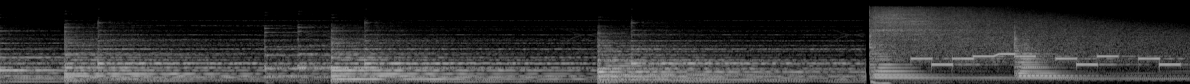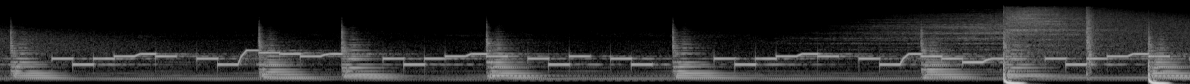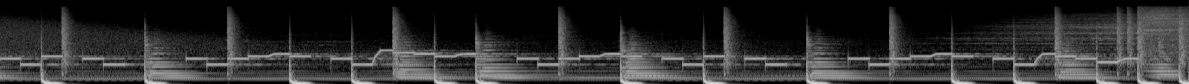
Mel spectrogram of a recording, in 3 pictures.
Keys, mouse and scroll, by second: 0.4-1.0 scroll down 5, 1.0 s, 1.8 g, 3.1 g, 5.9 scroll down 6, 6.2-7.7 middle drag, 7.7-8.0 scroll down 4, 8.0 e, 11.5 `, 12.7 shift+middle click, 12.9-14.0 shift+scroll down 1, 14.0 `, 14.3 middle click, 14.9-15.9 scroll down 21, 15.9 middle click, 16.2-16.9 shift+scroll up 5, 16.3 shift+middle click, 17.0-18.8 middle drag, 18.8 `, 19.9 scroll down 4, 20.2 middle click, 21.4 shift+middle click, 22.0 g, 23.0-23.4 scroll up 2, 23.4 ctrl+r, 26.6-28.2 scroll up 3, 28.2 2, 28.8 click, 29.2 alt+click, 30.2 alt+shift+click, 31.5 alt+shift+click, 32.4 alt+shift+click, 33.4 ctrl+z, 33.9 alt+shift+click, 35.0 ctrl+z, 35.3 shift+middle click, 35.5-35.6 shift+scroll up 5.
